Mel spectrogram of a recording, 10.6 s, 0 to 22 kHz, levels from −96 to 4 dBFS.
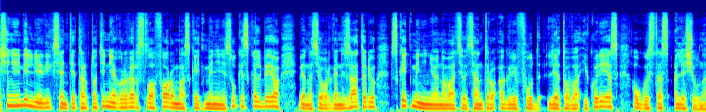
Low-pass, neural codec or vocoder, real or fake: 14.4 kHz; none; real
